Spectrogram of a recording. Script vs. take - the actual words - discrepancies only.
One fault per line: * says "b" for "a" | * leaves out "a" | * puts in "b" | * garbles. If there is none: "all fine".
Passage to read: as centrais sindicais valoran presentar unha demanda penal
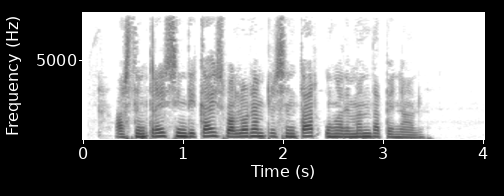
all fine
